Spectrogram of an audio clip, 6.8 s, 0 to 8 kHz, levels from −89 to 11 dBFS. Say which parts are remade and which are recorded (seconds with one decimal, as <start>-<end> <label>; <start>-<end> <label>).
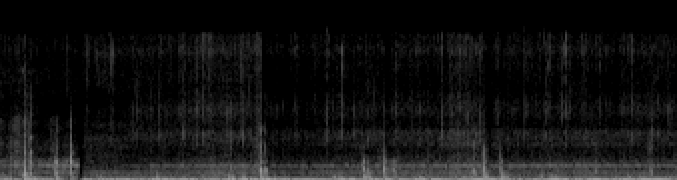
0.0-6.8 recorded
